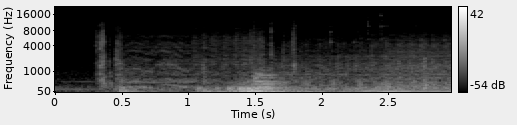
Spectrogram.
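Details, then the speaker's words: 2007 Chevy Cobalt engine run with 10 lb of melted candle wax in place of engine oil; cranks briefly, catches, then runs lumpy and uneven with a rough, stumbling low rumble right after start; oil pressure light on; rough running from wax-contaminated oil. "All right, it still runs somehow. Sounds horrible. Let's see if it warms up and comes out of it."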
